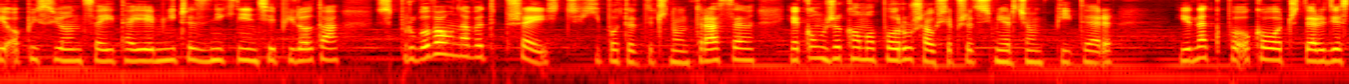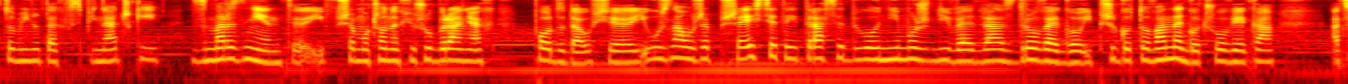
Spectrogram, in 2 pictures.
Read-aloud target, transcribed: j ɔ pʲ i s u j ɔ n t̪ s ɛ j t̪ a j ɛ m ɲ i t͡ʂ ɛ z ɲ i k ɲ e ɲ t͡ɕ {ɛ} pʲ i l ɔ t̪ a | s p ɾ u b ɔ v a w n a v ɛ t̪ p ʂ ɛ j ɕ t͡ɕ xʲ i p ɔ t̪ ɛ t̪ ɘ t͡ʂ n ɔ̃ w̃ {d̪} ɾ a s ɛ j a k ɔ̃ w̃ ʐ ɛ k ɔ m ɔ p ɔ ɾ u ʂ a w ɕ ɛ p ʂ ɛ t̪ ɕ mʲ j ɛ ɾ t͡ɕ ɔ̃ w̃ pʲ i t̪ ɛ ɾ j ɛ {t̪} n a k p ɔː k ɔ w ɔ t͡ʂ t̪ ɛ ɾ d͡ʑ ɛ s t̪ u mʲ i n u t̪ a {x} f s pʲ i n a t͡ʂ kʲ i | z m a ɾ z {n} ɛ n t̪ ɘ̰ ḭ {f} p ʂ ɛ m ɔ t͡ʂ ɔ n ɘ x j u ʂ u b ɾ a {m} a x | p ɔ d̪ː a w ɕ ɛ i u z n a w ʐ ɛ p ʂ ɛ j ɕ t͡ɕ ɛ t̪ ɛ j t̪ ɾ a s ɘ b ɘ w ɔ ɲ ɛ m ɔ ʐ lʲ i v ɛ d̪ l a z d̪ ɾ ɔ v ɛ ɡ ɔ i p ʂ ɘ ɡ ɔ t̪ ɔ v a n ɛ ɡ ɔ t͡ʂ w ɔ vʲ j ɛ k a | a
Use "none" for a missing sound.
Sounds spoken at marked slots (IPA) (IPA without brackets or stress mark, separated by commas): ɛ, t̪, d̪, x, ɲ, f, ɲ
